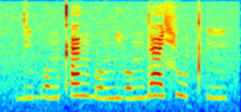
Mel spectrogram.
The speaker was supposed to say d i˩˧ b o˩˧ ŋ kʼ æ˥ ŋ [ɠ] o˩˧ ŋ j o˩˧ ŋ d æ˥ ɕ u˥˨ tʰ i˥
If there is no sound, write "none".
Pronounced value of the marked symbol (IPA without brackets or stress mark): ɠ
